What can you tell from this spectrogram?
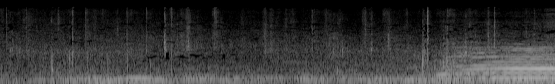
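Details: Friesian cows on a dairy farm in Pakistan, running and jumping about: after several seconds of low rumbling background and scattered knocks, one cow gives a loud, rising, drawn-out moo that swells to the end.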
